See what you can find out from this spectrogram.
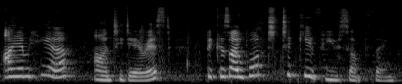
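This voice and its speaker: A woman's voice: extremely high pitch, very animated, moderate pace, a little hiss or hum, pitched above the performer's own voice. A woman voicing a cheeky, polite young boy who teases his aunt.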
